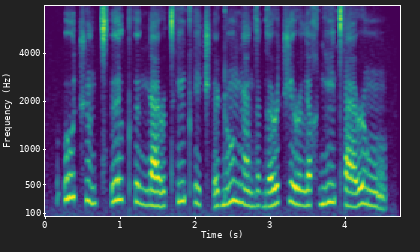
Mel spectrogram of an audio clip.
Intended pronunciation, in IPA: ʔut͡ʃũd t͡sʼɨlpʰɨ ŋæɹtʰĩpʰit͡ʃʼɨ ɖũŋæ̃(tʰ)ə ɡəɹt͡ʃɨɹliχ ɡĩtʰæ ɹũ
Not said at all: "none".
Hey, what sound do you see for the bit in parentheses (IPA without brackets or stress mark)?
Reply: d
